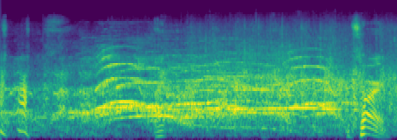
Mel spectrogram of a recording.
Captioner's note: laughs; cheers and applause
